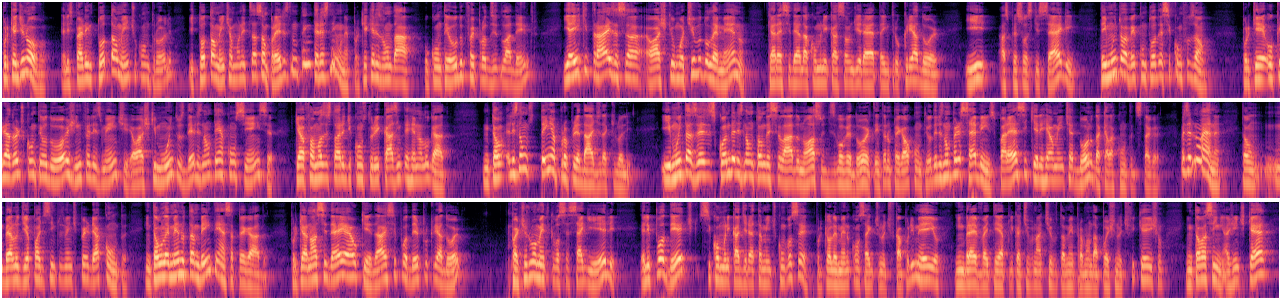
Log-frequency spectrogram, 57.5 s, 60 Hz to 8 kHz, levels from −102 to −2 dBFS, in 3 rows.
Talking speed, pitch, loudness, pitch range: 210 wpm, 155 Hz, -19 LUFS, 130-175 Hz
